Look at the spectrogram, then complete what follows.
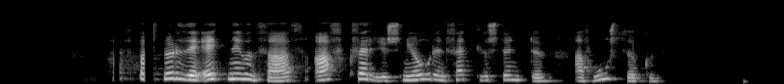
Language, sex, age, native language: Icelandic, female, 50-59, Icelandic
